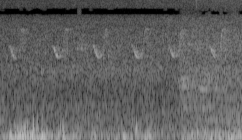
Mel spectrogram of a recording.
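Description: A small animal chirping one short high note over and over, two to three times a second, over a low rumble.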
